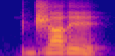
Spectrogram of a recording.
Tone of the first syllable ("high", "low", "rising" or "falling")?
high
